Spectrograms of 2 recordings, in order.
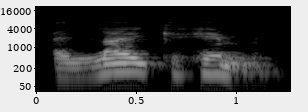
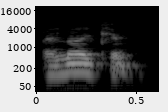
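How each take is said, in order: First: The h sound in 'him' is clearly pronounced. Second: The h sound in 'him' is dropped entirely. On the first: "Au lieu de dire" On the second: "donc on dit"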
